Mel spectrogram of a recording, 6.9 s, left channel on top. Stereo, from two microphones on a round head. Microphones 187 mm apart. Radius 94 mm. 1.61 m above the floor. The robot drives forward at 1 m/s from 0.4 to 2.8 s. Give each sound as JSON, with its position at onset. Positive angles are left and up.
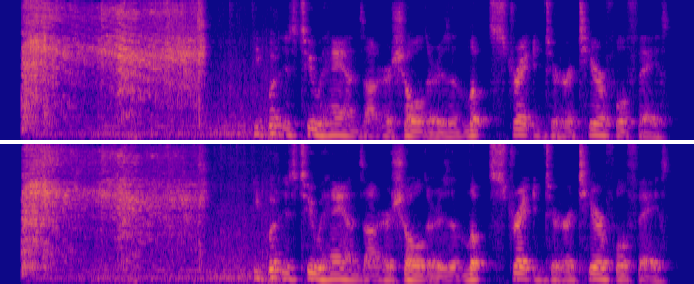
{"t": 0.2, "sound": "laughter", "side_deg": 20, "distance_m": 1.7}
{"t": 2.5, "sound": "a man speaking", "side_deg": -20, "distance_m": 2.5}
